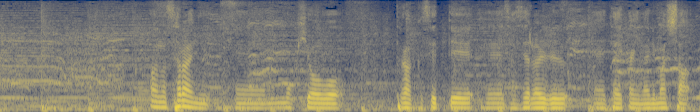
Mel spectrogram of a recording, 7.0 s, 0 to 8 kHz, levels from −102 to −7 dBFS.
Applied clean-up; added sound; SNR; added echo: none; none; none; none.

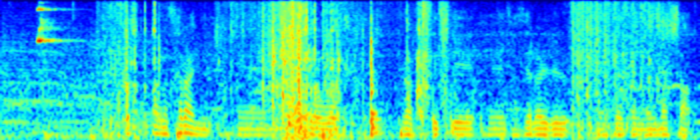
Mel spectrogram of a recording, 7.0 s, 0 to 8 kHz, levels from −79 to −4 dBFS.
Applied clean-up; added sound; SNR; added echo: none; Bird; -4 dB; none.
